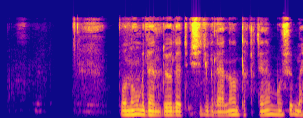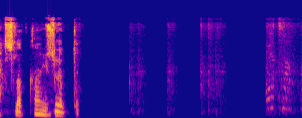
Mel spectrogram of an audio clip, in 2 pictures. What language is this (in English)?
Uyghur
